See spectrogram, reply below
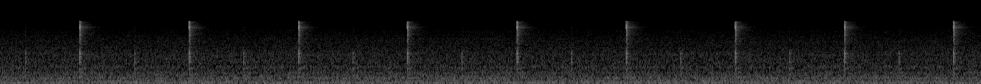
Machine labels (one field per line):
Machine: valve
